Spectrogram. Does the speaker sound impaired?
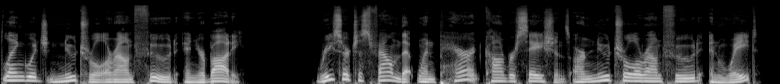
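No.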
